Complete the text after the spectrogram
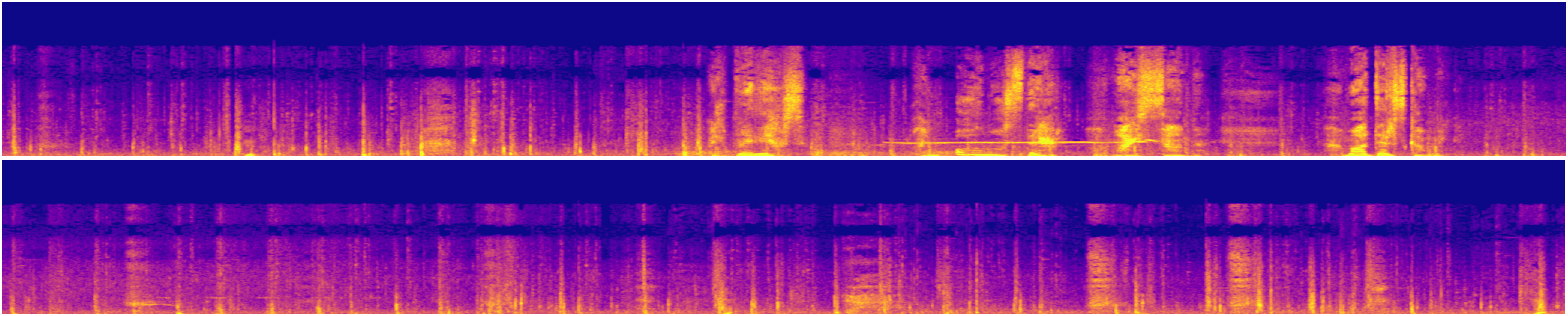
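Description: Hands and feet scrape and knock on rock during a climb.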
